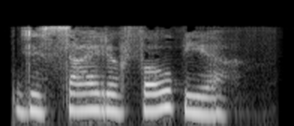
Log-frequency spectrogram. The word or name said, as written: decidophobia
